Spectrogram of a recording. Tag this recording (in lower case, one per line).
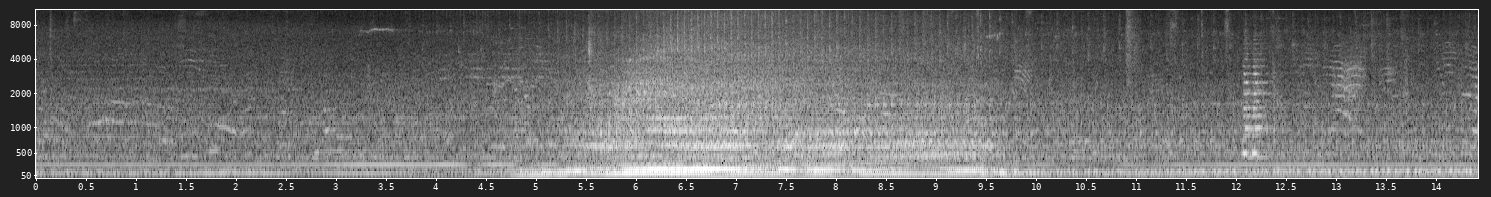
engine
truck
vehicle
vroom
motor vehicle (road)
